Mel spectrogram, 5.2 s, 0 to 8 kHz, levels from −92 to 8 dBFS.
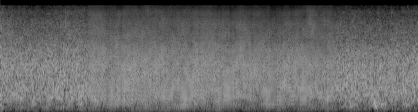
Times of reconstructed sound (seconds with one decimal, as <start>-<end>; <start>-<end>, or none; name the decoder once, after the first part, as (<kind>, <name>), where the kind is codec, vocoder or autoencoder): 1.1-4.2 (vocoder, Vocos)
